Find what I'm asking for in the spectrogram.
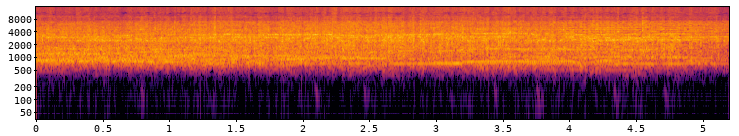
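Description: An audience applauds loudly and steadily at the end of the show, a dense wash of clapping that holds for about five seconds before easing slightly at the end, with no voices over it.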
